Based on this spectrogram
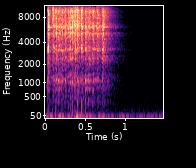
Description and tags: wooden noiser 2
very popular vibra slap, H4 stereo rec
